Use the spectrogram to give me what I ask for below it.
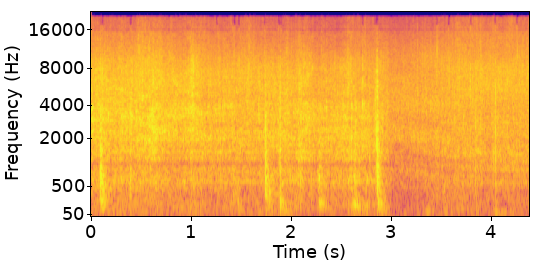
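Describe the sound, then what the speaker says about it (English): Meat sizzling steadily in a hot pan after bulgogi sauce is added, with a few sharp pops and crackles through a constant frying hiss, close and alone. "I'm just going to hit them with a little bit of the bulgogi sauce while they're in the pan"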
